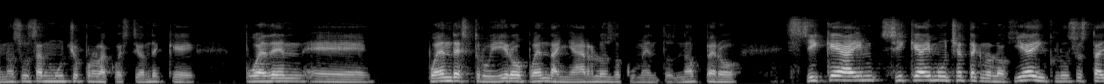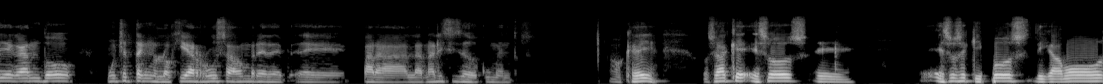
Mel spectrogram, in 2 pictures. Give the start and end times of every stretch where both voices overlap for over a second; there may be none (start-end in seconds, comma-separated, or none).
none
